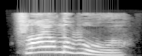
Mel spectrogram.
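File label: "fly on the wall", British English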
